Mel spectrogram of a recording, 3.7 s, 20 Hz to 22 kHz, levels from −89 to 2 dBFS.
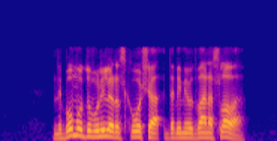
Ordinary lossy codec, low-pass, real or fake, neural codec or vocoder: none; 5.4 kHz; fake; autoencoder, 48 kHz, 128 numbers a frame, DAC-VAE, trained on Japanese speech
